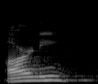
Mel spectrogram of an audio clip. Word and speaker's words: arneomai: The Greek word for deny is spelled A-R-N-E-O-M-A-I. Arneomaia. A-R-N-E-O-M-A-I.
